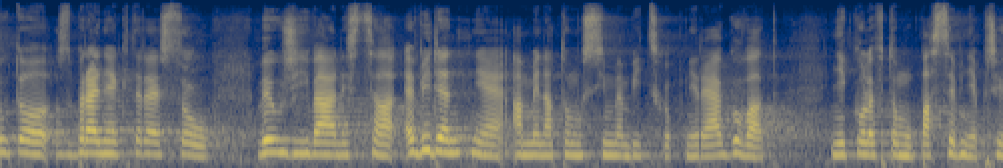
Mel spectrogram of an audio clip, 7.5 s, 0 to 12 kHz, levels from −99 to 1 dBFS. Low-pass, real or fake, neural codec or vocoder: 10.8 kHz; real; none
